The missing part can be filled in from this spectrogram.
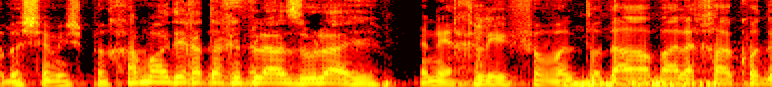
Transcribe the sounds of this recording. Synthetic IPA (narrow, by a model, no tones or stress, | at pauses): beʃemiʃpaχamaʁt̪̬ieχat̪aχliflaazulajaniaχlifavalt̪o̞d̪aʁabale̞χako̞d̪e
